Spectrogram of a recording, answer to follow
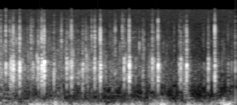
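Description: Audience applauding, many hands clapping densely and irregularly.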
